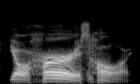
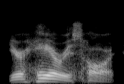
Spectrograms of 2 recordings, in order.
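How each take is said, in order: First: It is said in a Saint Louis accent. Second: It is said in a neutral accent.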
